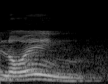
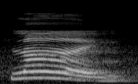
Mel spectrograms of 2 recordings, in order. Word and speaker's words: line: Don't say loin. It is not a correct pronunciation. How we pronounce? line.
